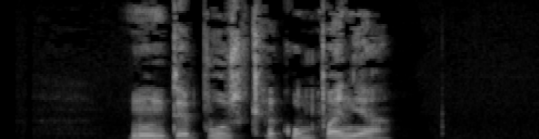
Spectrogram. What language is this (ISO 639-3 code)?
oci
